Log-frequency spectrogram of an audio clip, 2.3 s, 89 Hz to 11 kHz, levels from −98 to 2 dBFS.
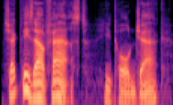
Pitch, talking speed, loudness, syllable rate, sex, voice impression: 110 Hz, 180 wpm, -20 LUFS, 4.0 syllables/s, male, very masculine, very adult-like, very thick, slightly tensed, powerful, slightly dark, very soft, muffled, fluent, raspy, cool, intellectual, very refreshing, sincere, very calm, very mature, friendly, reassuring, very unique, slightly elegant, very wild, sweet, lively, kind, slightly modest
